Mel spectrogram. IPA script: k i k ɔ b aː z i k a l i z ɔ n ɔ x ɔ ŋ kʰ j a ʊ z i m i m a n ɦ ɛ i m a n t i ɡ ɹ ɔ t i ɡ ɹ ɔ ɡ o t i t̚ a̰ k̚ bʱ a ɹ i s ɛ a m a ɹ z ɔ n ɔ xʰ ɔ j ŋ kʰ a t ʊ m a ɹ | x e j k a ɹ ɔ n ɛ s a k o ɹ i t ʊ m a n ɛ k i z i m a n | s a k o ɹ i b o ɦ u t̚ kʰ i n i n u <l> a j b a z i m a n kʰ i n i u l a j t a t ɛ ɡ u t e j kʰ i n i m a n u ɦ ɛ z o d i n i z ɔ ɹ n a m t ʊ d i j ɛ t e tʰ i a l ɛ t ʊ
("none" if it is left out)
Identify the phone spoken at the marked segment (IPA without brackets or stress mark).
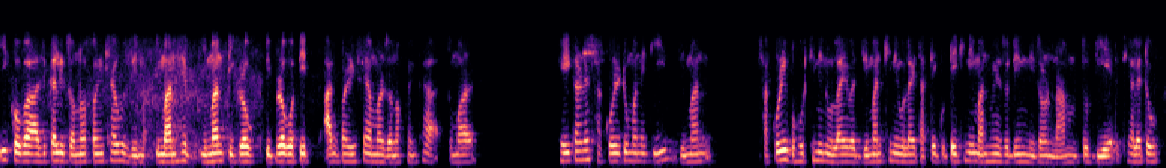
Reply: l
